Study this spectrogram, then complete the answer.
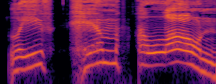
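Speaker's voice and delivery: growled through teeth. Narrator voicing the son cutting off his parents, growled through gritted teeth. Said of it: "growled through gritted teeth".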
